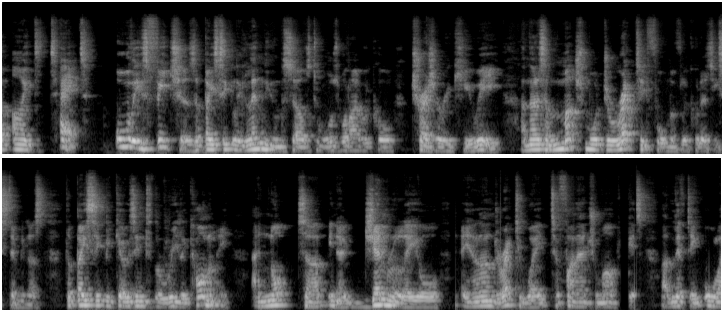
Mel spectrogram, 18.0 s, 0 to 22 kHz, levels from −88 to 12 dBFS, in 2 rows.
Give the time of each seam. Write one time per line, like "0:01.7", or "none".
0:01.2

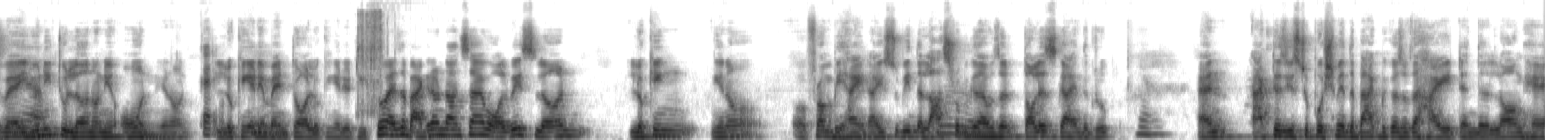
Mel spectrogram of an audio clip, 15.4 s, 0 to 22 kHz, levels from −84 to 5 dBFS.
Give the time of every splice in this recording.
0:03.6

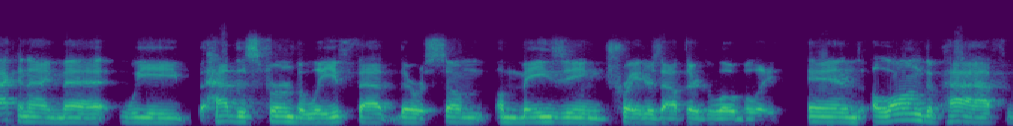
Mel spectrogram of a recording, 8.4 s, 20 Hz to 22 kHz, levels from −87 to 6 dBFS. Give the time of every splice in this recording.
0:01.5
0:06.5

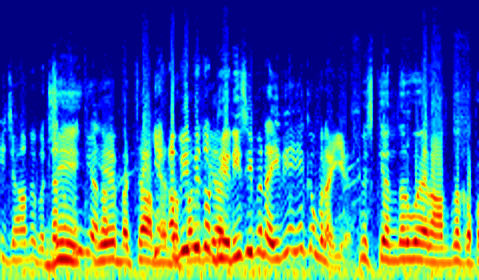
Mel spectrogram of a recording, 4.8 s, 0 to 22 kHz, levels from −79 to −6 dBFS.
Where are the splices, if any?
0:03.6

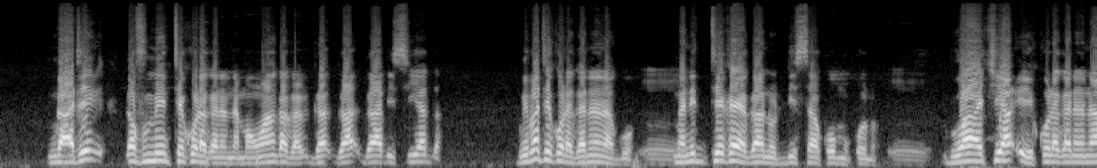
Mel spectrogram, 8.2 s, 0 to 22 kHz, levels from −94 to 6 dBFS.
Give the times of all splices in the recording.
none

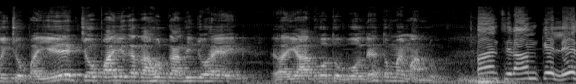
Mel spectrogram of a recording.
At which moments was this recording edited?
0:04.8

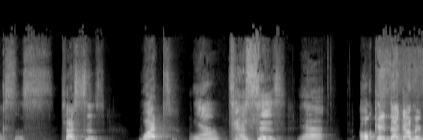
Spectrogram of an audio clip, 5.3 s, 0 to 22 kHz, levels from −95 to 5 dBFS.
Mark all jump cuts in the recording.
none

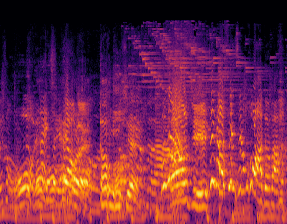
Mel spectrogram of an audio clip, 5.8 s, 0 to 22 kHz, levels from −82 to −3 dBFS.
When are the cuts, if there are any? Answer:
0:01.9

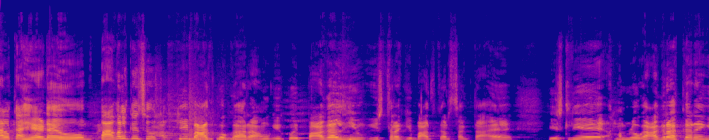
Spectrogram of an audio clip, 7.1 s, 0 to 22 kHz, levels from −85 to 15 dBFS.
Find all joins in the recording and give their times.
none

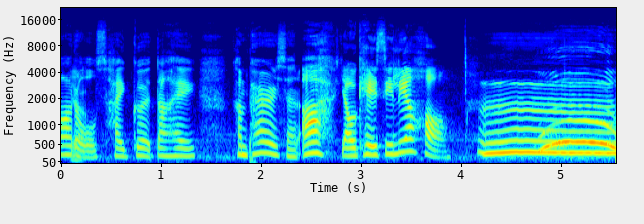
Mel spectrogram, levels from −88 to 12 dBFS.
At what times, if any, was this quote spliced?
none

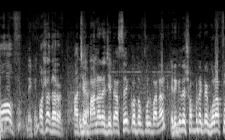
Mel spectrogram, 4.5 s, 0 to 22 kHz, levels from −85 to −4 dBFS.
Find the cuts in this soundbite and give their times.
0:01.3
0:03.4

